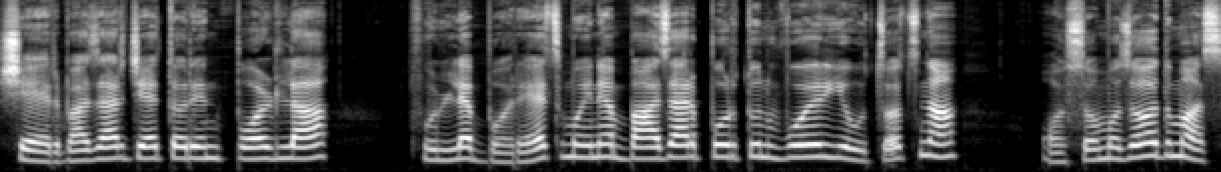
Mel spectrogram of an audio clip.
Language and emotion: Goan Konkani, sad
